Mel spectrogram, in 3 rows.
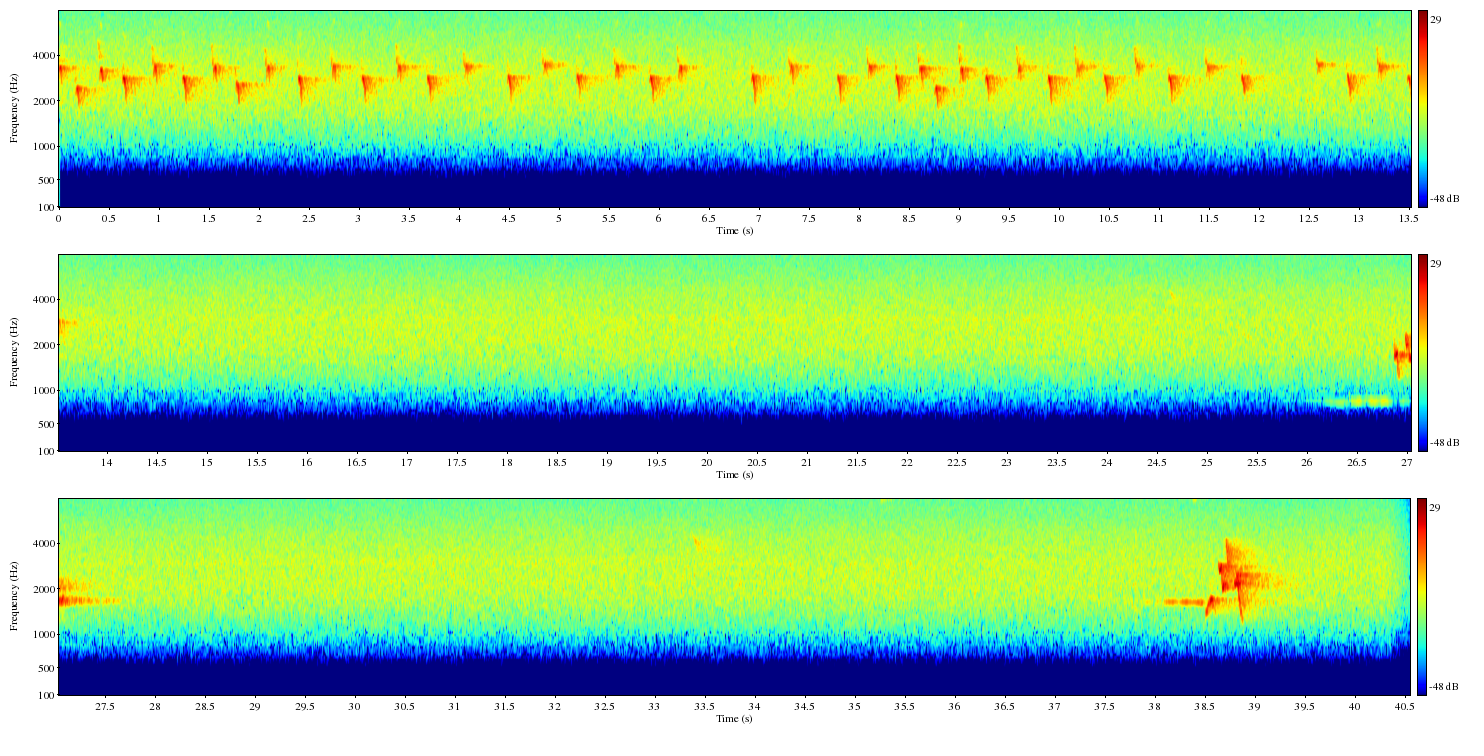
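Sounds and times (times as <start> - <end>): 
Cettia diphone: 0.0 - 13.8, 24.6 - 27.8, 37.7 - 39.6.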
